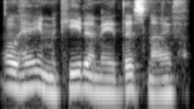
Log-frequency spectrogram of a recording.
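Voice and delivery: ordinary talk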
